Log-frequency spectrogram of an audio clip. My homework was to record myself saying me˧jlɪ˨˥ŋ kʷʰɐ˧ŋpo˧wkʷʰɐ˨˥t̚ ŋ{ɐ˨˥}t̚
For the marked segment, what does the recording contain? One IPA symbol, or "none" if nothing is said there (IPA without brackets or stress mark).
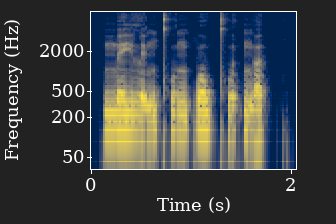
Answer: ɐ˨˥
